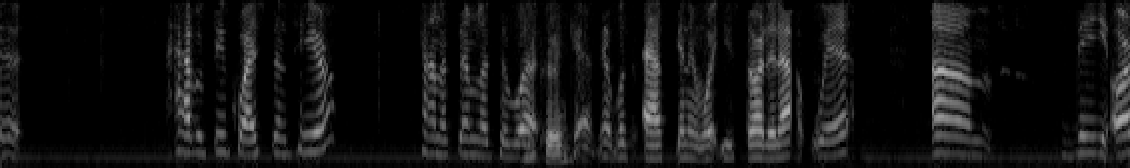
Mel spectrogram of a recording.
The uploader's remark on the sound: Conference Call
